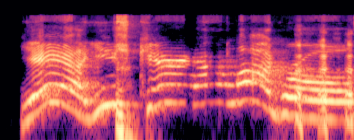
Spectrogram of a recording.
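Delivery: very high, loud, stretched-out Southern US drawl. Speaker retelling slipping into a client's accent while pitching an account, southern accent. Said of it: "has a very southern accent".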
